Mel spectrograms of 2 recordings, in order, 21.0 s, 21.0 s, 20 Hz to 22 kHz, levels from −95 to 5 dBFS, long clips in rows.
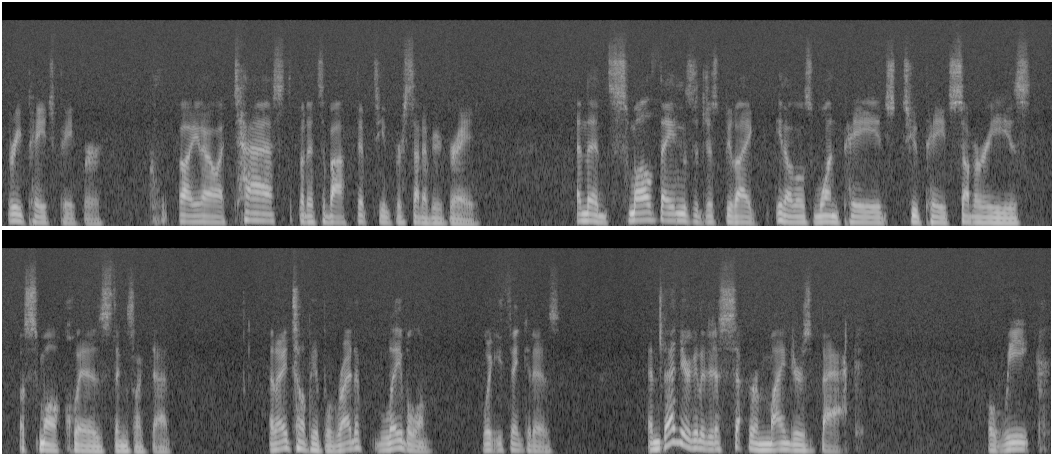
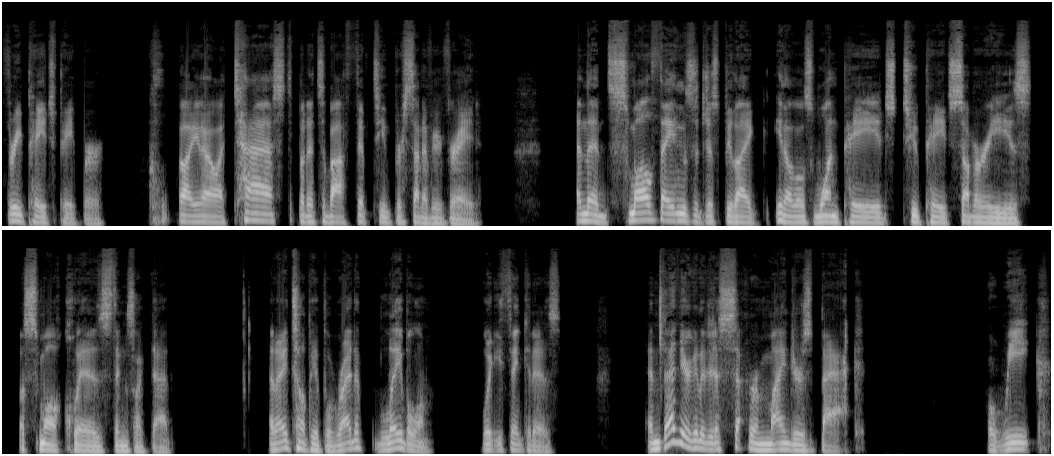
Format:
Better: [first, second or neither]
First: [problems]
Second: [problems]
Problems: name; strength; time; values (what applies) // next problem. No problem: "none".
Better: second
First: hiss; noticeable; throughout; 15 dB below the speech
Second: none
